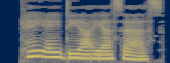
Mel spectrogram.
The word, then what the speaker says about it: Cadiz: Bonnie contributed several Ohioisms for us to consider, including, Cadiz, Spain, Cudiz, Ohio, Kadiss, Lima, Peru, Limuh, Ohio.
